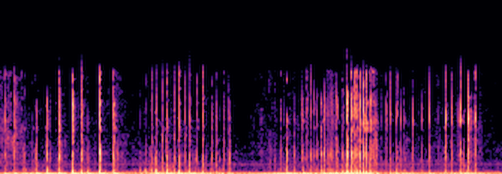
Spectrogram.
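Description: Long nails in faux leather gloves tap and scratch a hollow silver metal mesh microphone grille, producing rapid bright clicks and scratchy rasps over a steady low hum. A denser scraping burst comes near the three-second mark before the taps thin out again.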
